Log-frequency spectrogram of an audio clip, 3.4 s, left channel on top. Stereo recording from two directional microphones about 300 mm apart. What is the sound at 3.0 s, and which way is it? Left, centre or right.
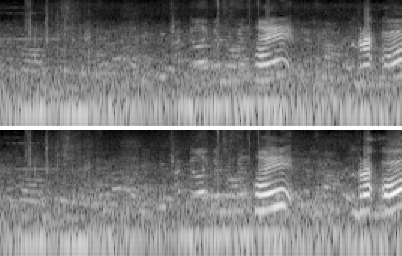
Speech, centre.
